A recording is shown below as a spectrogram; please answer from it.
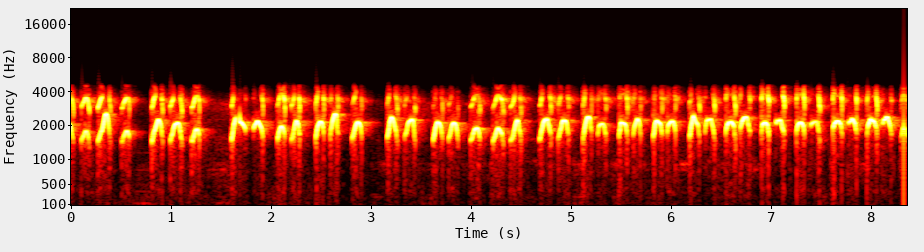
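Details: A household cockatiel sings, pouring out fast clear whistles in bursts separated by short gaps, the notes bending up and down in a chattering series.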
